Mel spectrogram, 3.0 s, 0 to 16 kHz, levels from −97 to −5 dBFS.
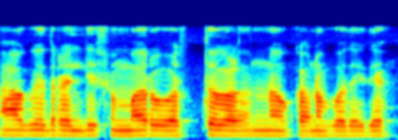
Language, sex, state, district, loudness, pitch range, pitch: Kannada, male, Karnataka, Koppal, -18 LUFS, 130-135 Hz, 130 Hz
